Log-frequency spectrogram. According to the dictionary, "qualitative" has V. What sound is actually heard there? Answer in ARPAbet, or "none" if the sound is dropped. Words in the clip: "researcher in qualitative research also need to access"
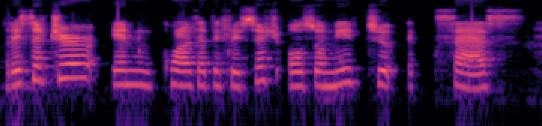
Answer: F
